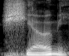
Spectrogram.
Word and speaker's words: Xiaomi: Donc on vous en Xiaomi, ça s'écrit Xiaomi. Mais phonétiquement, ça se dit, Pierre? Xiaomi.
